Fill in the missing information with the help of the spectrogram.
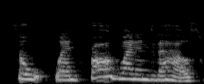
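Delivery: plain reading voice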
